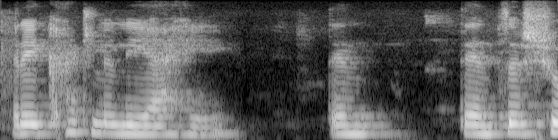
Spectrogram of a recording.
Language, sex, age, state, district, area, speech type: Marathi, female, 45-60, Maharashtra, Osmanabad, rural, spontaneous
